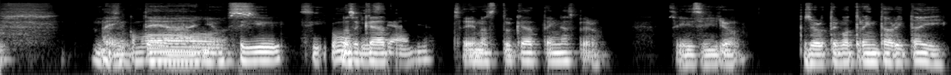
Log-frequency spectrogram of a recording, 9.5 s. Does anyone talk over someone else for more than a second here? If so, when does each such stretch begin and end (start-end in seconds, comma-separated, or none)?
1.0-2.6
